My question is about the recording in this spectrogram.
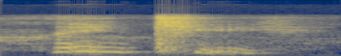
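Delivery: put-on high, pleading girl voice between sobs; sobbing older sister. A narrator's reading. Older sister sobbing to her sick brother, high and pleading. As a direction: beg him through tears, way up high. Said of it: "speak to Lincoln between sobs".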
